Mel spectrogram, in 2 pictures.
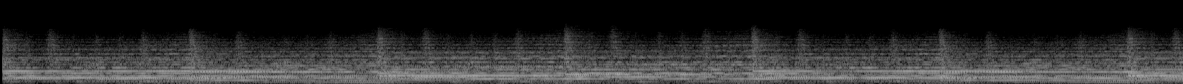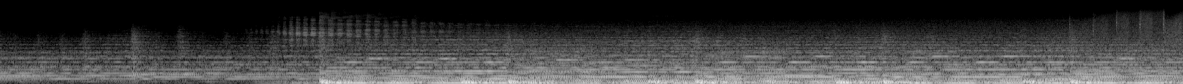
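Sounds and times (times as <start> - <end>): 
powerful dramatic impact music: 14.3 - 23.6.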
